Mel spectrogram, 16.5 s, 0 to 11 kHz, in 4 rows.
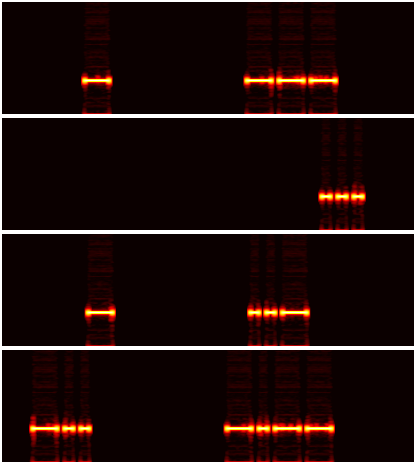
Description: Morse code, heard as a keyed tone, about 15 wpm, spaced as for 5 wpm, 1000 Hz. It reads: TO STUDY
